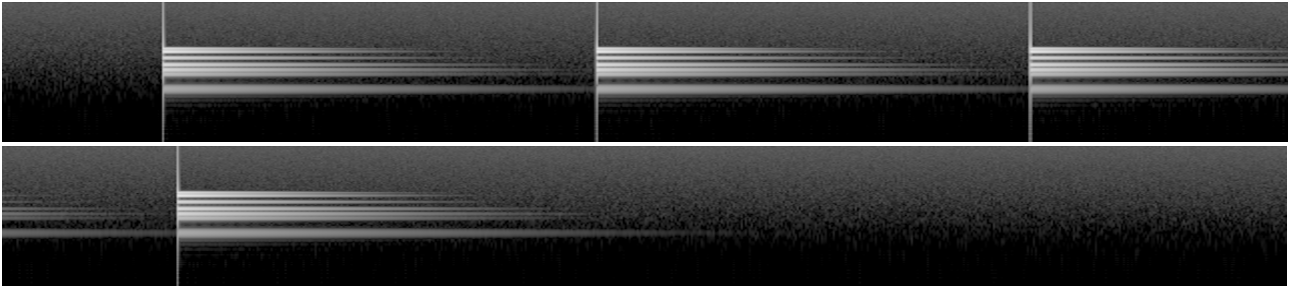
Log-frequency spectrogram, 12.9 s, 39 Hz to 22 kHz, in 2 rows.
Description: Clock strike, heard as a bell. 4. Four o'clock.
